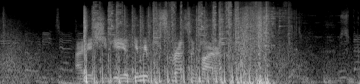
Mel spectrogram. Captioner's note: echo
